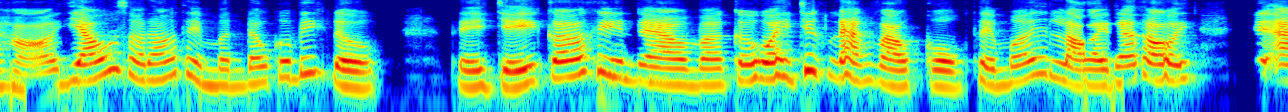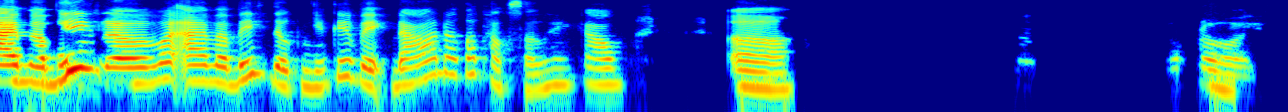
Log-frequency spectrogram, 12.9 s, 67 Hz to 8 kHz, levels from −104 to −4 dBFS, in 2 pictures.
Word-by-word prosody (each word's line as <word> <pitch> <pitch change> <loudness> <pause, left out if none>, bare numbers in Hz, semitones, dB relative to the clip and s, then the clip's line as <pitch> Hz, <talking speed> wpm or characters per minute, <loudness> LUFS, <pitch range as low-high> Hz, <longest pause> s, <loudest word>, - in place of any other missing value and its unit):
họ 190 -1 -3
giấu 265 +10 +3
sau 290 -4 -2
đó 275 +4 -2
thì 300 -5 -4
mình 210 -2 -6
đâu 225 +2 -3
có 295 - 0
biết 355 +3 -5
được, 190 -2 +4 0.4
thì 195 0 -1
chỉ 200 +3 +1
có 295 +4 +4
khi 360 -5 -1
nào 225 -5 +1
mà 215 0 -1
cơ 255 - -2
quan 285 +2 +4
chức 395 -3 +2
năng 270 -3 +2
vào 200 -3 +3
cuộc 195 -1 0
thì - - 0
mới 260 +10 -3
lòi 205 -6 +2
ra 240 +2 +1
thôi, 260 0 +4 0.3
chứ 300 - -1
ai 250 -1 +6
mà 230 -2 -3
biết 420 - +2
rồi 225 +5 0
ai 250 -1 -3
mà 235 - -4
biết 300 +8 -7
được 200 0 -7
những 195 +1 -14
cái 310 +3 -9
việc 205 -6 -8
đó 230 +9 -7
nó 340 - -10
có 335 0 -11
thật 205 - -16
sự 170 0 -17
hay 215 - -16
không? 215 -1 -10 0.5
Ờ. 185 -3 -7 1.1
Ừm, 290 - -37 0.7
đúng 325 - -27
rồi. 170 -8 -12
235 Hz, 235 wpm, -22 LUFS, 205-290 Hz, 1.1 s, ai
